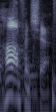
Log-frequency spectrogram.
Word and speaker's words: Hertfordshire: ER is pronounced R. Berkshire, Clerkenwell, Hertfordshire.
